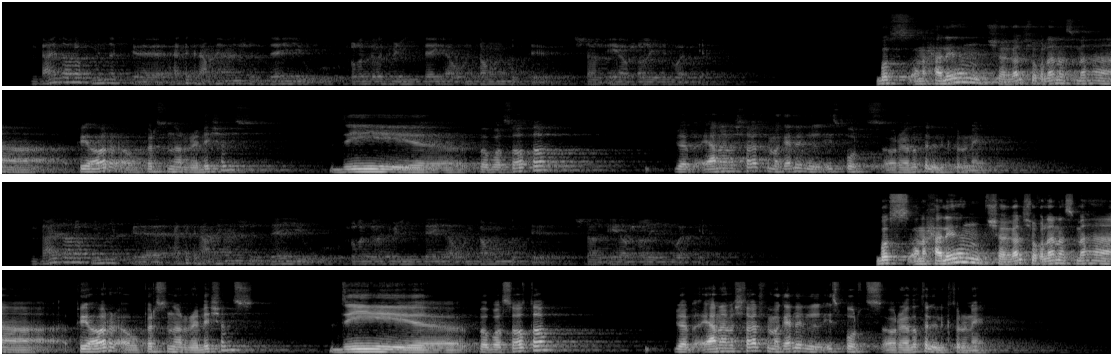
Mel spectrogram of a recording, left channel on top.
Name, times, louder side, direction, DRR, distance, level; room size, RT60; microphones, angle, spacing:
voice 1, 0.3-7.1, left 1 dB, 15° left, 1 dB, 1.5 m, -45 dB
voice 2, 8.7-13.6 14.4-16.6 17.8-20.9, right 6 dB, 75° right, 11 dB, 0.4 m, -25 dB
11.5 x 8.3 x 7.2 m, 2.2 s
head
